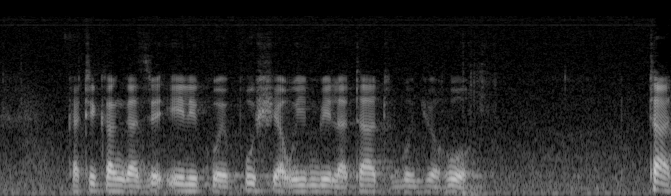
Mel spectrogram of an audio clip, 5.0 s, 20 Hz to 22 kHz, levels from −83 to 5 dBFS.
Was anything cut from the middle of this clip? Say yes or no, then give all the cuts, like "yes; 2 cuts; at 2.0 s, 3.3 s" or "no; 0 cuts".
yes; 2 cuts; at 1.1 s, 2.9 s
